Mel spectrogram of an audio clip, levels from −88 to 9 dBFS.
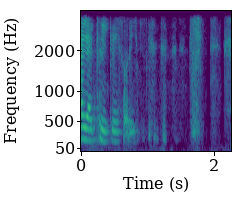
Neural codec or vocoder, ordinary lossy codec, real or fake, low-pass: codec, 16 kHz, 4 kbps, FreqCodec, smaller model; none; fake; 3.6 kHz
